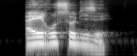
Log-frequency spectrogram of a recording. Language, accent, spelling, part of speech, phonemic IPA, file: French, France, aérosolisé, adjective, /a.e.ʁɔ.sɔ.li.ze/, LL-Q150 (fra)-aérosolisé.wav
- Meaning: aerosolized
